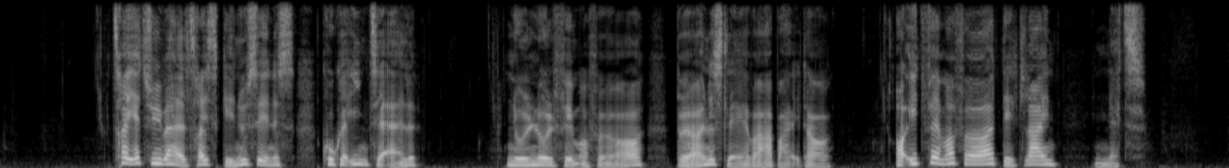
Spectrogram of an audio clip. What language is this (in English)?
Danish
